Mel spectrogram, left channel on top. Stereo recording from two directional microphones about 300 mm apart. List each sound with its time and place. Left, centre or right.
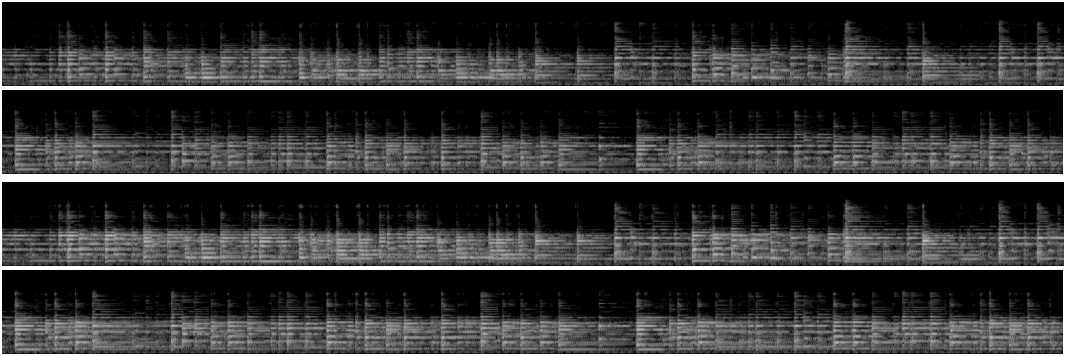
0.5 s zither: right
8.2 s music: right
9.9 s music: right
